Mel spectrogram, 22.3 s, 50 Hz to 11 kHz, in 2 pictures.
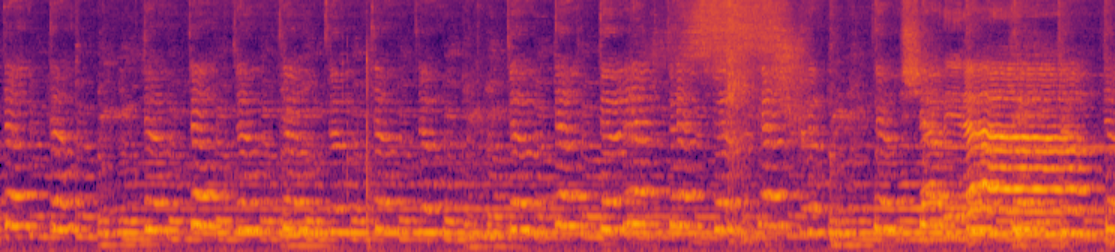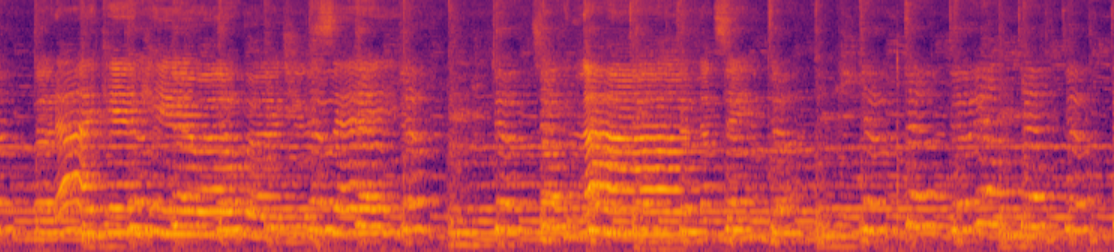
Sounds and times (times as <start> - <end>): A capella: 0.0 - 22.2.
